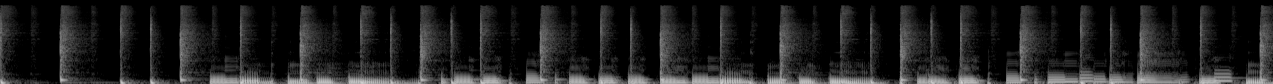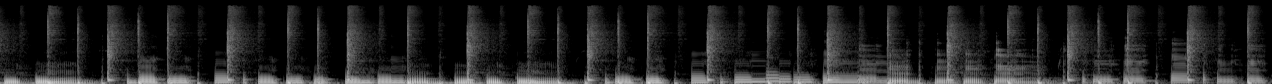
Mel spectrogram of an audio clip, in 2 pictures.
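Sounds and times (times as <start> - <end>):
bass: 0.0 - 25.4.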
